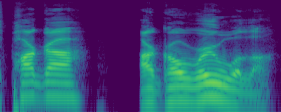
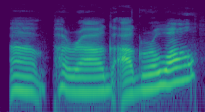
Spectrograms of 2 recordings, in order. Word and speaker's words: Parag Agrawal: The CEO is Parga Argoruola. Oh, bro, I'm sorry, I messed your name up, dog. Like, can you say his name? Parag Agrawal. Can you not do this to people? These people are gazillionaires and they got our future in their hand. Can you get their name right, please?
